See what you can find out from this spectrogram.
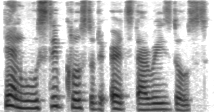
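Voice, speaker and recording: A woman voicing a calm, determined young woman. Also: on the low side, normal speed, close to an everyday voice. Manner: calm and gentle.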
